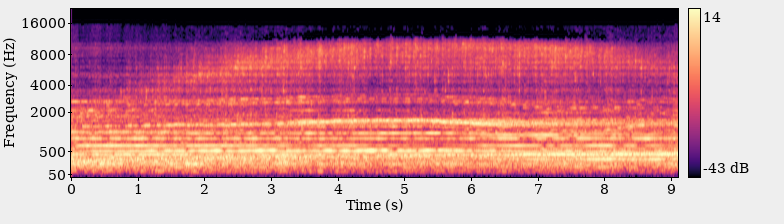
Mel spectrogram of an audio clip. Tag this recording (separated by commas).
Ambient music, Music, Musical instrument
